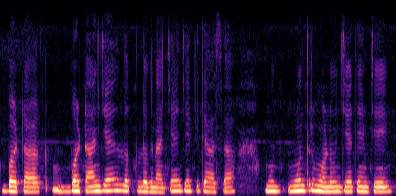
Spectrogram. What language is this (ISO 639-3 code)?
kok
